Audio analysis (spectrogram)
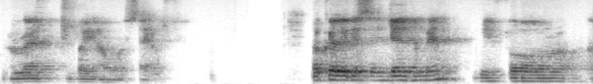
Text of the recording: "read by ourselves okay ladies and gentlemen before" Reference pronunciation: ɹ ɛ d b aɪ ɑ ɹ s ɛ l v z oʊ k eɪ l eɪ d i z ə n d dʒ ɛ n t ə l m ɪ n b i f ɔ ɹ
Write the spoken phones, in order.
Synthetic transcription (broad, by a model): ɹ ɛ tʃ b aɪ ɑ w s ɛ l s oʊ k eɪ l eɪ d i s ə n dʒ ɛ n t ə l m ɪ n b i f ɔ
